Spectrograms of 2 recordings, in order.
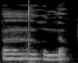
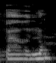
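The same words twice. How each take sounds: First: "parle" with the ending silent, stopping on the l; silent -ent ending. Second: "parlons" with the ending wrongly voiced as a nasal vowel; students' misreading. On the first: Shown as a demonstration. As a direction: model "parle" slowly as one syllable. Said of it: "On a dit c'est". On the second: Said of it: "Et ça, c'est faux".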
